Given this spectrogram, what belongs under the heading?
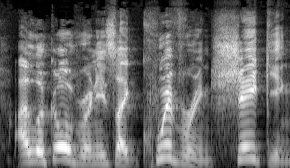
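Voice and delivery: normal talking voice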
